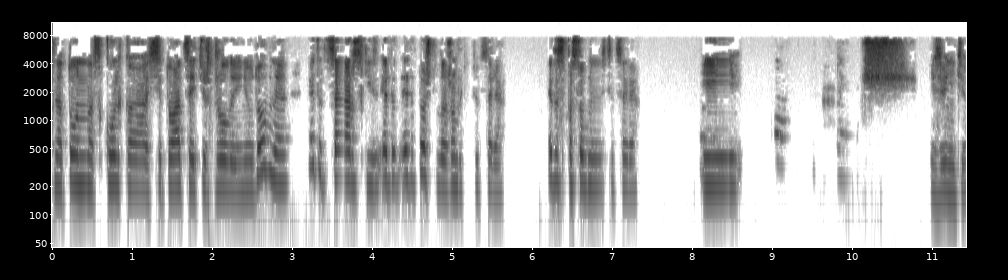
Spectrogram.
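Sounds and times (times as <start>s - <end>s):
speech: 0.0s - 7.5s, 8.1s - 9.2s, 9.8s - 11.4s
young child babbling in their own room: 9.0s - 10.1s.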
